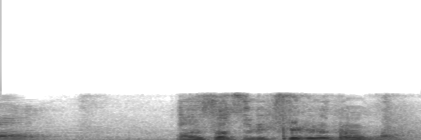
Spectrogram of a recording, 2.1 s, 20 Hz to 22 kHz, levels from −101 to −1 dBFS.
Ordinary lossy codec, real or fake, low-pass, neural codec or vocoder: none; fake; 7.2 kHz; codec, 44.1 kHz, 3.4 kbps, Pupu-Codec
